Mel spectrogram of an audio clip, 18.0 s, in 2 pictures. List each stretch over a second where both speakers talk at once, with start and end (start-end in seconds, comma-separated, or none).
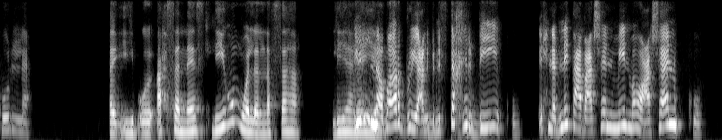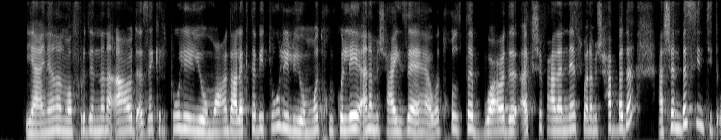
none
